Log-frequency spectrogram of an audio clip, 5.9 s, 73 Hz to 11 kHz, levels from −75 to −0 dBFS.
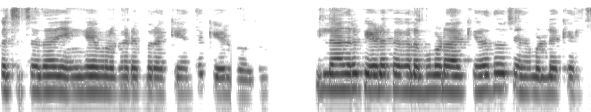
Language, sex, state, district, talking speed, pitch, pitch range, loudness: Kannada, female, Karnataka, Mysore, 100 wpm, 185 Hz, 175-195 Hz, -24 LUFS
